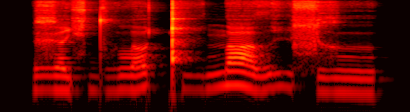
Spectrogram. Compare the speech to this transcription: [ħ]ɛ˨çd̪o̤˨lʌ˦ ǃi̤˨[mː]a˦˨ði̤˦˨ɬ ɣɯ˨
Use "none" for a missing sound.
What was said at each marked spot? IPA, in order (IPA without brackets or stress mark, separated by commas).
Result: ɣ, n̪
